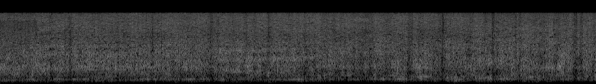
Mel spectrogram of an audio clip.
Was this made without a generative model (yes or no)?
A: no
